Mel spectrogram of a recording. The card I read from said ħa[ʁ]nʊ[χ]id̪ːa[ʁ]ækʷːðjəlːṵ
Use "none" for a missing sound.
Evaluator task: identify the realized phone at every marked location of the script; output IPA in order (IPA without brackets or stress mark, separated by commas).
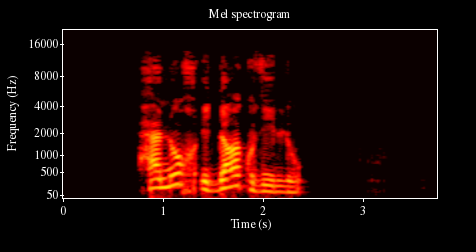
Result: none, χ, ʁ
